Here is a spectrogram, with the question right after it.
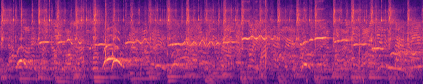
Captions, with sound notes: - WHOOP! - WHOOP! (PLAYERS CHATTER)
